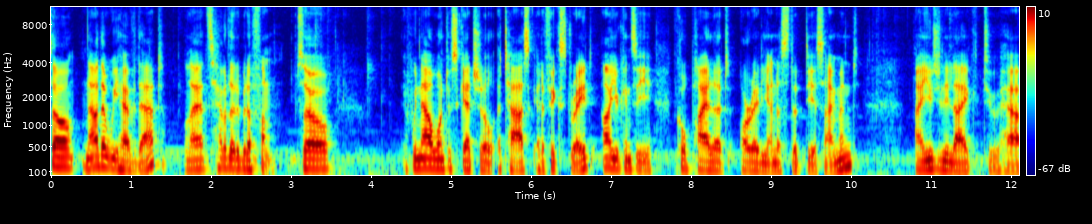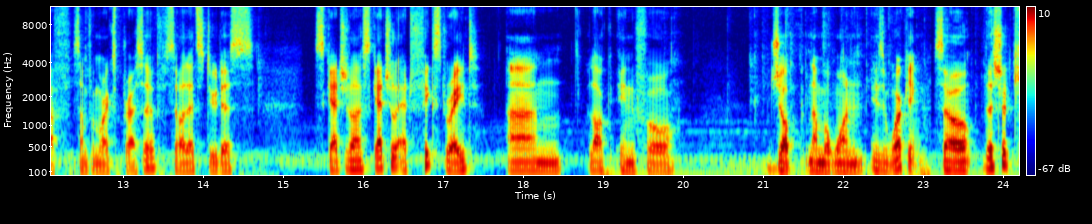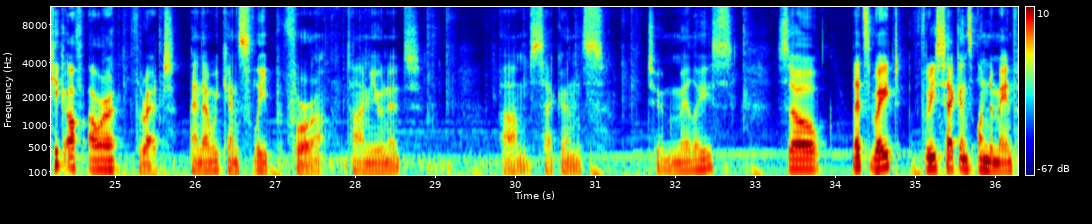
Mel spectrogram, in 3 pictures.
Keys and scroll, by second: 1.9 shift+super+Left, 7.8 Tab, 12.9 Return, 15.7 super+s, 23.1 Return, 25.5 Return, 28.9 Return, 30.8 Return, 32.6 Down, 32.9 Return, 35.2 super+Right.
